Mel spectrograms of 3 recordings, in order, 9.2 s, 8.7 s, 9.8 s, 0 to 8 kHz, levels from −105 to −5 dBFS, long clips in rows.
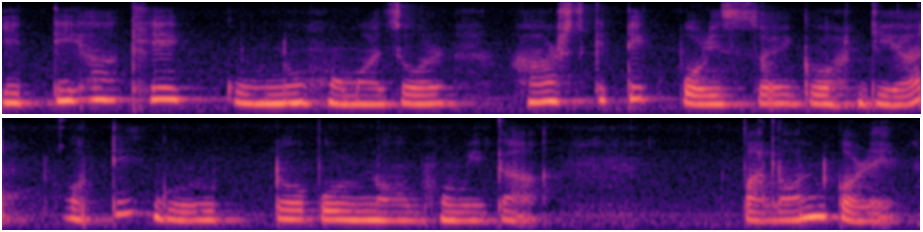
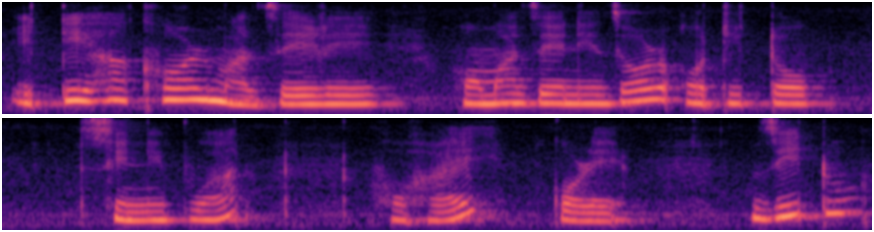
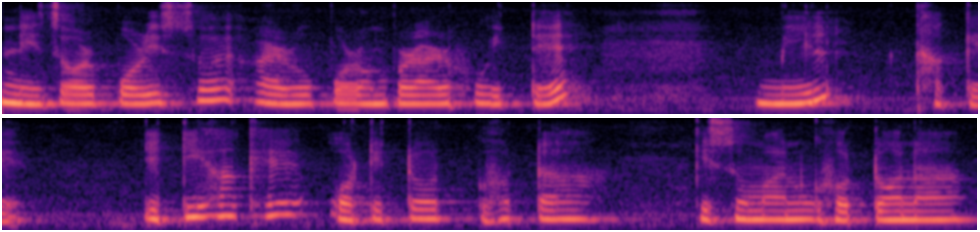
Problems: none marked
